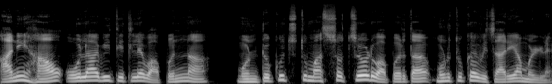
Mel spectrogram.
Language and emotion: Goan Konkani, neutral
